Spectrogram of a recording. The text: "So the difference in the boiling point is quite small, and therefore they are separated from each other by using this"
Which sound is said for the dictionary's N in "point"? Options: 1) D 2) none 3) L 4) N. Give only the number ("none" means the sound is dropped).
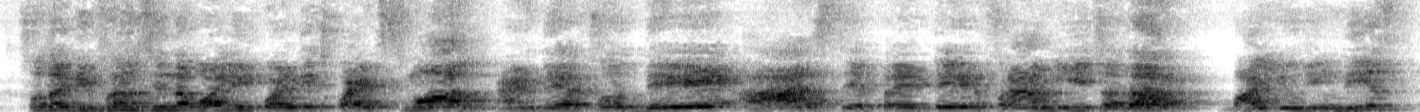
3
